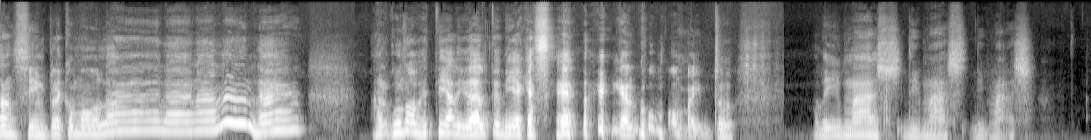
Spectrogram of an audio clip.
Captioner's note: hum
